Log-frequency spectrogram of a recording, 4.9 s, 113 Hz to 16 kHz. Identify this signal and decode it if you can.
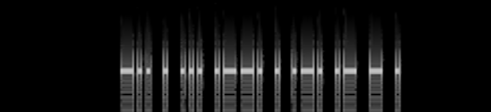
Morse code, heard as a keyed tone, about 28 wpm, 700 Hz. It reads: DESPERATE
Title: Top 1751-2000 Words 28wpm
